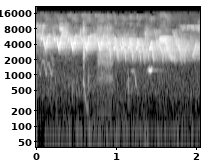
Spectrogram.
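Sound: birds singing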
